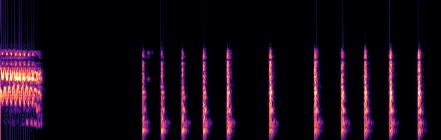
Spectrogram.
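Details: In mid-March, a male Red-bellied Woodpecker at a backyard nest box he has defended for months gives one short rolling churr, then taps sharply on wood about a dozen times at an uneven pace to attract a mate.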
